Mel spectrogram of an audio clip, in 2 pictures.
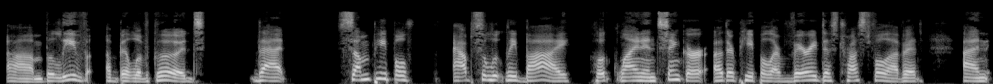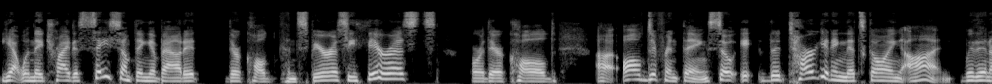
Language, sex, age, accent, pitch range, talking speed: English, female, 40-59, American, 145-190 Hz, 150 wpm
